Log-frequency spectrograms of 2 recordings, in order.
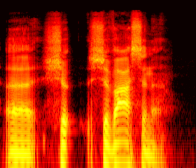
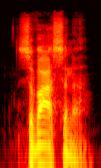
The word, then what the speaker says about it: Savasana: They have an incredible pose you do called the Shavasana. Shavasana. And it's the pronunciation of the Sanskrit word Savasana.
